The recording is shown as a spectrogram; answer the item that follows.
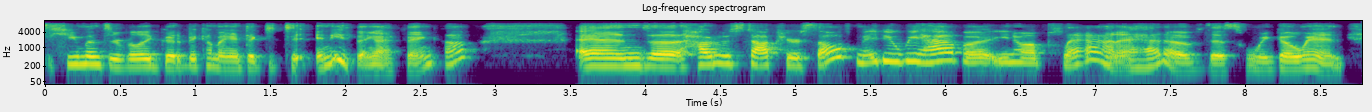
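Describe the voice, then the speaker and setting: A woman speaks at a fairly quick pace with medium pitch and vocal fry. Her pitch swings very widely over a quiet background. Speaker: diversity trainer and consultant. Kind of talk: webinar talk. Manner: halting, repetitive.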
